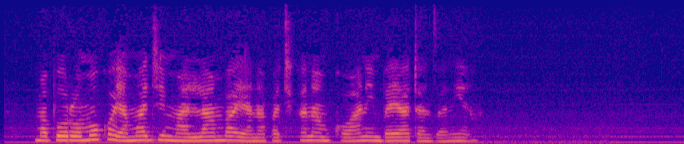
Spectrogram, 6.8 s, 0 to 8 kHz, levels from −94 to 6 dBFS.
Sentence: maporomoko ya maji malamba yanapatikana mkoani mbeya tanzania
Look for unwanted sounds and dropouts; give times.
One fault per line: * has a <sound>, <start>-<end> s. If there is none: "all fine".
all fine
